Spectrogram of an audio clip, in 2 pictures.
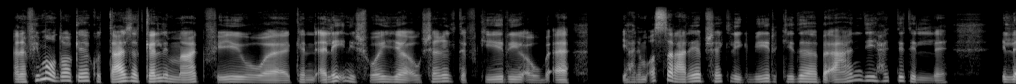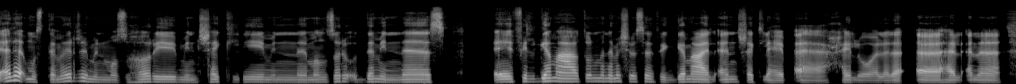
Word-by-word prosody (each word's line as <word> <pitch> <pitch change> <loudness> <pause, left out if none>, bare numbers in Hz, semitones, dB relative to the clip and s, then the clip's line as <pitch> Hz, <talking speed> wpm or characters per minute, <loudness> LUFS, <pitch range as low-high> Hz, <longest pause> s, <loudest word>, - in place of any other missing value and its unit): أنا 120 0 +5
في 205 - -4
موضوع 190 -8 +1
كده 170 0 0
كنت - - -7
عايز 160 +3 +8
أتكلّم 140 -2 +3
معاك 110 0 +4
فيه، 120 +2 -1
وكان 105 -1 -1
قالقني 135 +7 +3
شويّة 115 -1 +1
أو 105 - -6
شاغل 135 +6 -1
تفكيري 115 +2 -3
أو 105 -1 -6
بقى - - +2 0.5
يعني 115 +1 -7
مأثّر 115 - +5
عليَّ 125 +6 +2
بشكل 140 -3 -3
كبير 120 +5 -4
كده، 125 0 -3
بقى 115 -1 +2
عندي 185 +1 -5
حتّة 165 -2 -7
ال 100 -4 -6 0.6
القلق 170 +11 +3
مستمر 130 +6 -4
من 115 -4 -10
مظهري، 120 +3 -2
من 105 -2 -11
شكلي، 115 0 -2
من 110 -1 -8
منظري 115 +6 -4
قدّام 130 +4 -6
الناس، 115 +1 +3 0.5
آآ، 125 +1 +3
في 135 +2 -3
الجامعة 140 0 +3
طول 145 +1 -8
ما 145 - -7
أنا 140 0 -5
ماشي 145 -1 -2
مثلًا 135 0 -2
في 115 - -7
الجامعة، 120 +2 +3
قلقان 115 +1 -3
شكلي 110 -2 -3
هيبقى 95 -1 0
حلو 105 -2 -4
والّا 95 -1 -4
لأ، 100 +1 0 0.4
هل 105 0 0
أنا 105 -2 +1
115 Hz, 160 wpm, -25 LUFS, 110-135 Hz, 0.6 s, عايز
